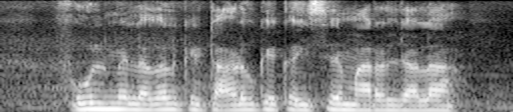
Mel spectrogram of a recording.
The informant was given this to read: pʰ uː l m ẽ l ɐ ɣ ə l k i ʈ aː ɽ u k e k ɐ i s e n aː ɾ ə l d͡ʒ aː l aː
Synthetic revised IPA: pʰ uː l m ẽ l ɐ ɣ ə l k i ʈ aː ɽ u k e k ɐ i s e m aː ɾ ə l d͡ʒ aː l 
